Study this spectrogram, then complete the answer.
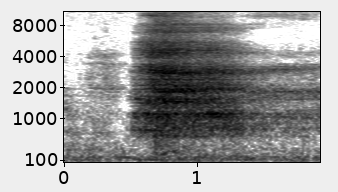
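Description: A single audible inhale during a Pilates mat exercise, a soft airy breath that swells in about halfway through and holds steady before easing off, close and quiet with no talk.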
